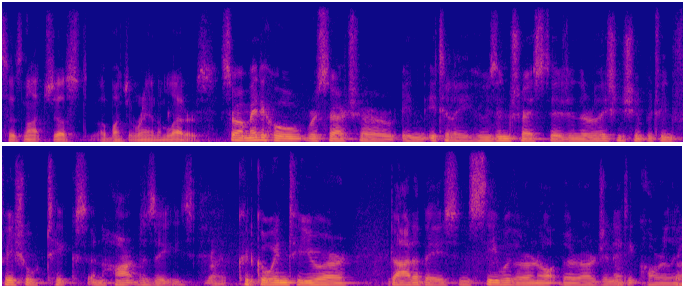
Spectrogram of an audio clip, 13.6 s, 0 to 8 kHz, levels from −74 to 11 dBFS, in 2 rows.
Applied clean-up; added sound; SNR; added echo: none; none; none; none.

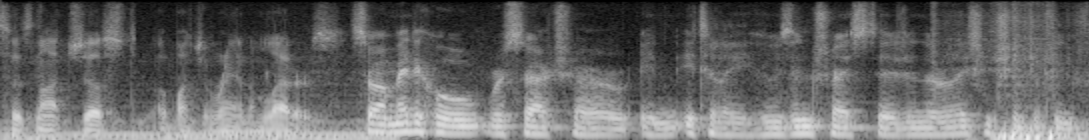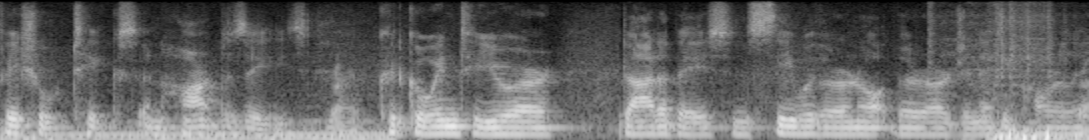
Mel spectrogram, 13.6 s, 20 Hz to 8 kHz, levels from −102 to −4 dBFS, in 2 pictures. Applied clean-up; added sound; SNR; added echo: none; Idling / Engine starting / Car; 5 dB; none.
